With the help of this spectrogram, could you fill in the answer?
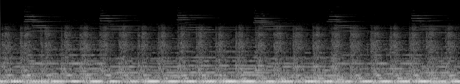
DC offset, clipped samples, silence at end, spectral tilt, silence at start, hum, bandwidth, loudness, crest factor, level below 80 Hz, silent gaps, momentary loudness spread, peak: under 0.1%; under 0.1%; 0 s; -8 dB/octave; 0 s; none; 10 kHz; -19 LUFS; 10 dB; -32 dBFS; none; 3 LU; -8 dBFS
